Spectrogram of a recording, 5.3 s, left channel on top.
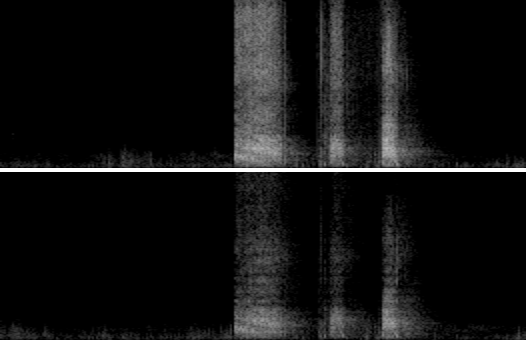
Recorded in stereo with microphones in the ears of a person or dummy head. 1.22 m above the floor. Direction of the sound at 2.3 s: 65° left (ahead or behind).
